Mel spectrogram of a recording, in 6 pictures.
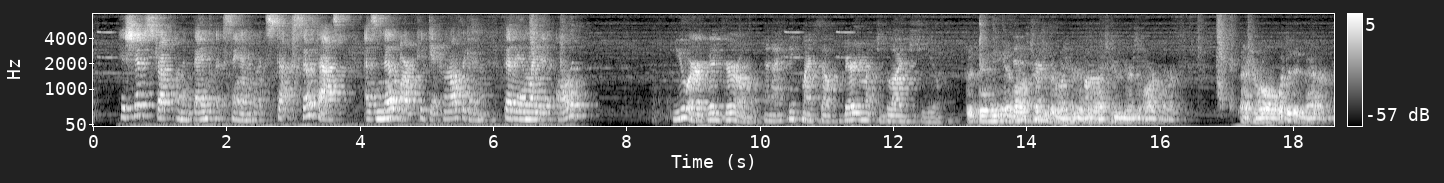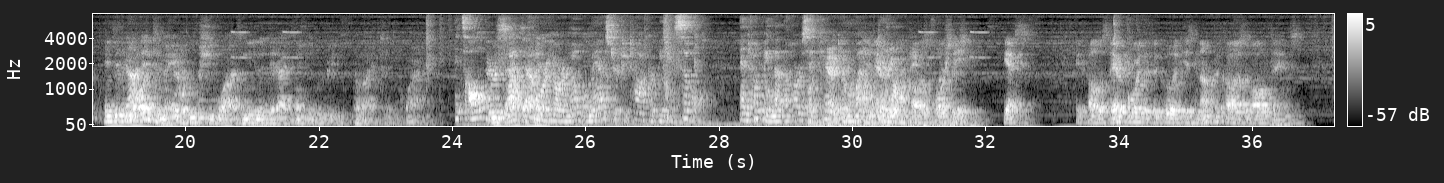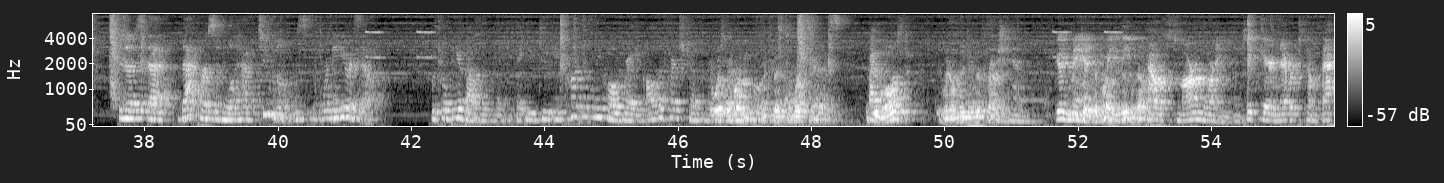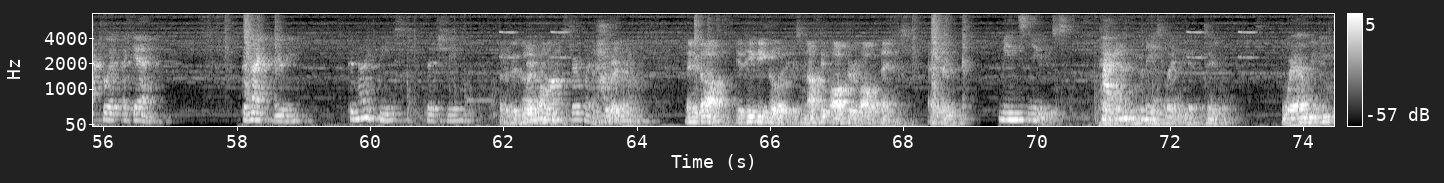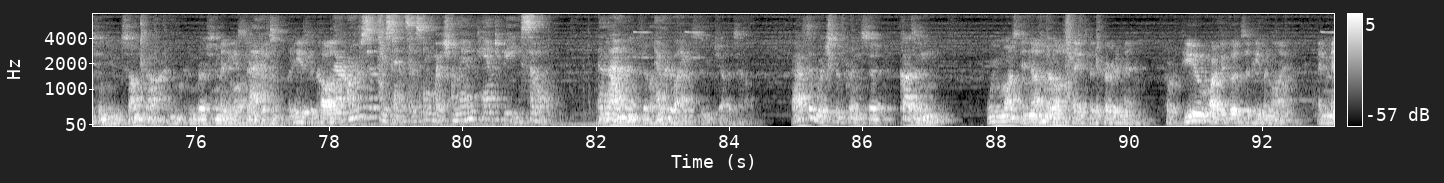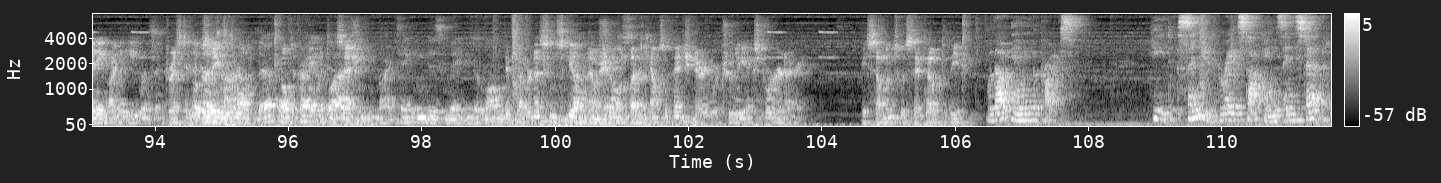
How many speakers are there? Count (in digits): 9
